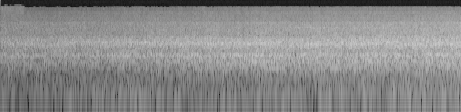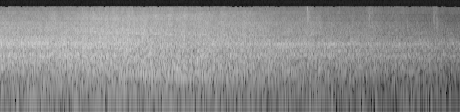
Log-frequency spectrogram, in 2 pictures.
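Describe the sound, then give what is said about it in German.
A train rumbles past at the former border railway station in Oebisfelde, Germany, a dense rolling roar of wheels and carriages that swells to a peak midway, then slowly fades as it moves off, with no voices. “Zweimal haben uns dort an dem ehemaligen Grenzbahnhof getroffen.”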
